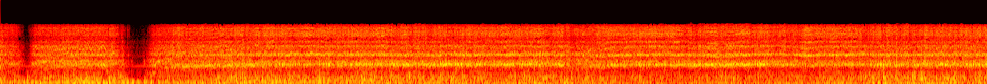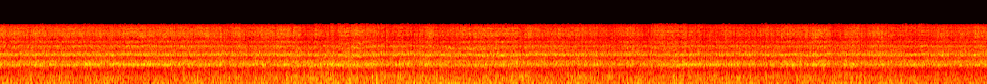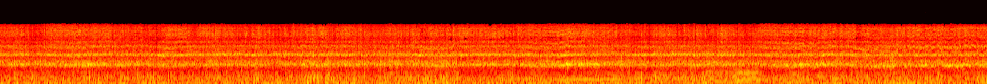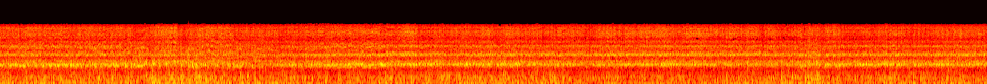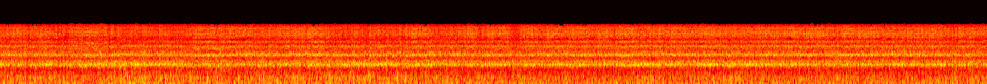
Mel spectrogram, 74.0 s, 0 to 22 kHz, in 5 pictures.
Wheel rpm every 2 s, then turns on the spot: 130, 130, 230, 220, 210, 220, 220, 230, 230, 230, 220, 230, 230, 230, 230, 230, 230, 230, 220, 230, 230, 210, 190, 210, 210, 230, 240, 230, 230, 230, 230, 230, 230, 240, 230, 230, 230.
none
